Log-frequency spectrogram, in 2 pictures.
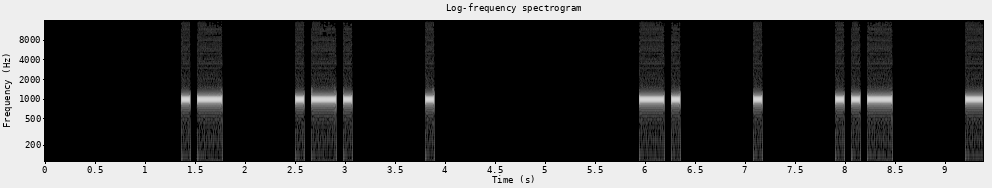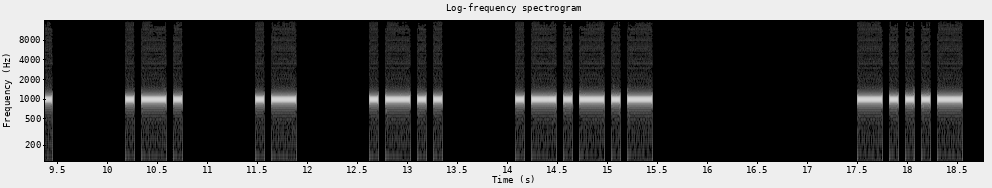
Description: Morse code, heard as a keyed tone, about 15 wpm, spaced as for 8 wpm, 1000 Hz. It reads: ARE NEUTRAL. <BT>
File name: qotdfiles / 8wpm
